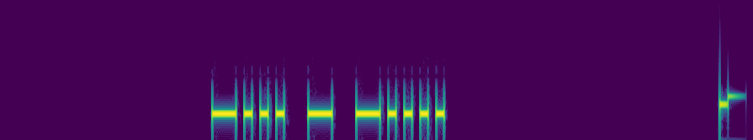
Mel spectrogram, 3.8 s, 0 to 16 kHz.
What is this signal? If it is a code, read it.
Morse code, heard as a keyed tone, about 30 wpm, 700 Hz. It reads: BT6
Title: All Cut Numbers - 3-Digit 30wpm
